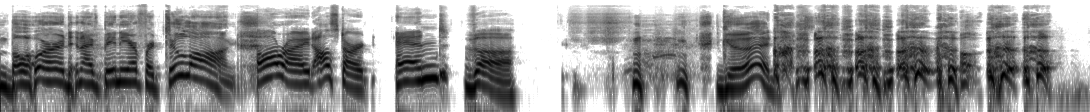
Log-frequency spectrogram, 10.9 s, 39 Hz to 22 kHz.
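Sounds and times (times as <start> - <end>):
speech: 0.0 - 10.6
laughter: 5.7 - 7.2
person coughing in a school classroom: 7.7 - 10.7.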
